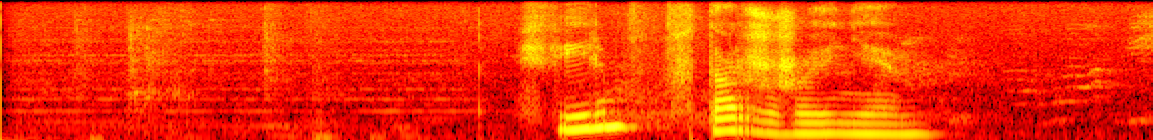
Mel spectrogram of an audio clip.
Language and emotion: Russian, neutral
